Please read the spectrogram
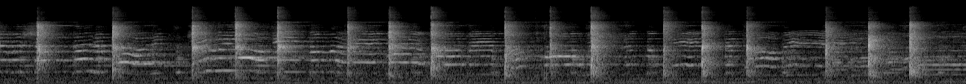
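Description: Devotional aarti sung to Durga, with hands clapping in an even beat of about two claps a second under the singing.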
